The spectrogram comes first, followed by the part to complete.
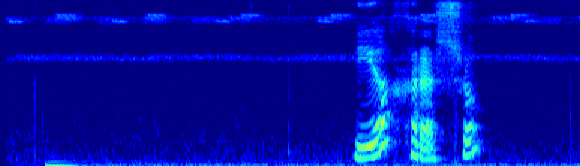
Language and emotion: Russian, positive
